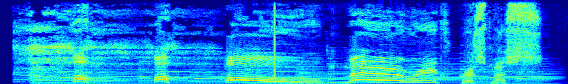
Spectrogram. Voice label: Character Santa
